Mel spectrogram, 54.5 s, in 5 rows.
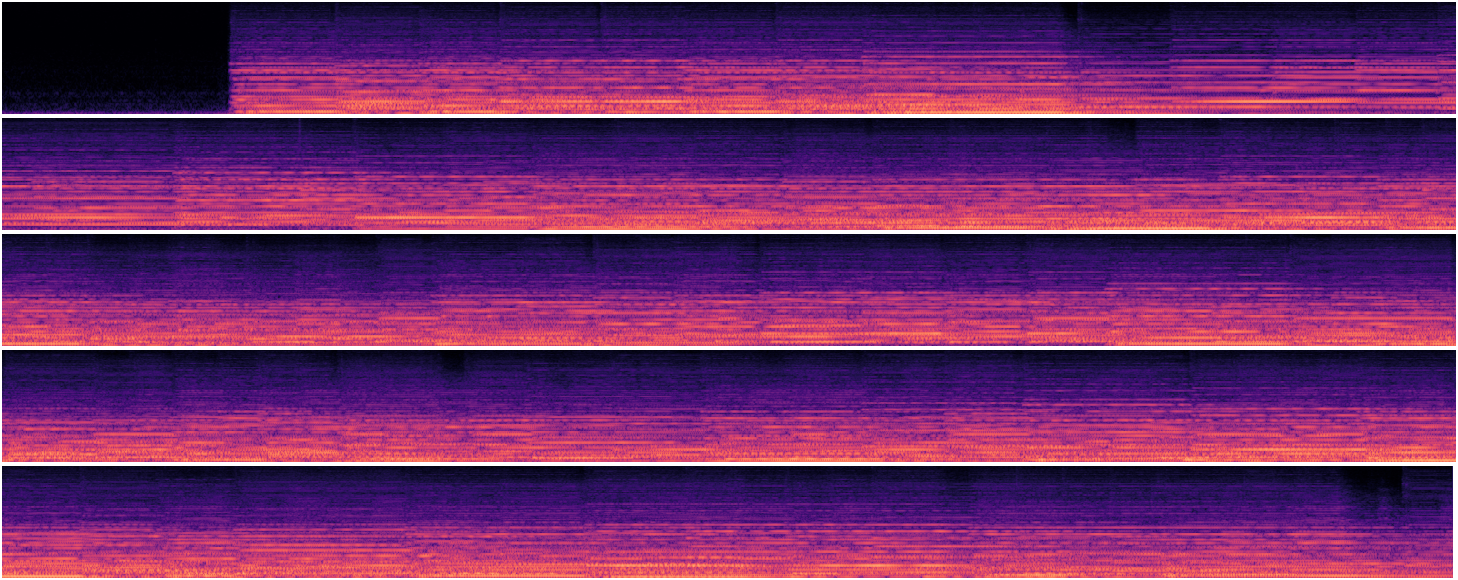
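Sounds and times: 
organ piece: 0:01.7 - 0:54.4.

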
